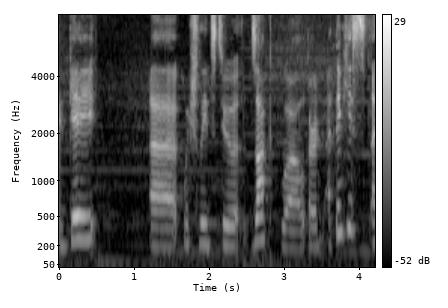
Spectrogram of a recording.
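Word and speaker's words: Xak: uh which leads to Zach or I think he I think Aaron Vale said it was like Jac like the x is pronounced more like a j lur Now by later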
